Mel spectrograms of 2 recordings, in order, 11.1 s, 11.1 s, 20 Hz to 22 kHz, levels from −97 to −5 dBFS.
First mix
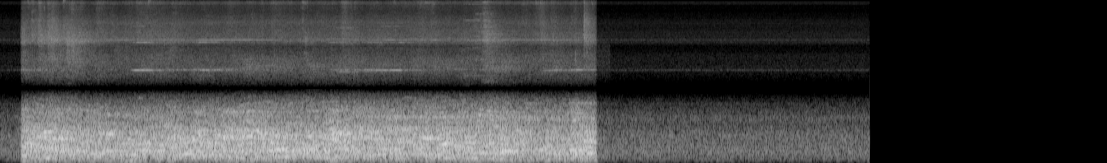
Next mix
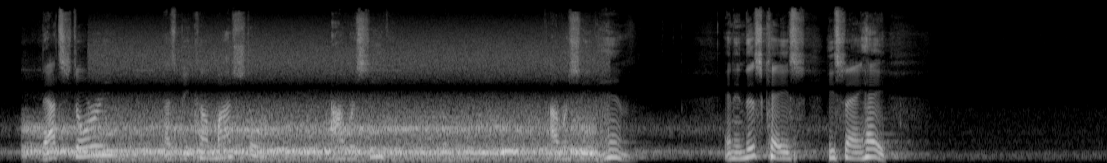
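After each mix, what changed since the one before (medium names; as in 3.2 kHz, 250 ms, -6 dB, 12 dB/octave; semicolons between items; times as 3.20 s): speech: unmuted; first sound: add vowel filter u; second sound +11.5 dB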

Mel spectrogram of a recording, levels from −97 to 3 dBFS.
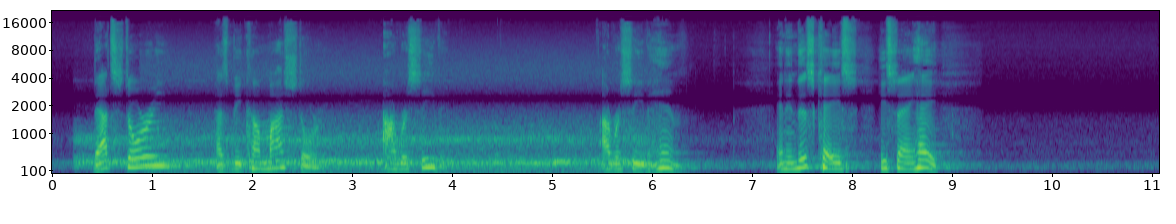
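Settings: speech +11.0 dB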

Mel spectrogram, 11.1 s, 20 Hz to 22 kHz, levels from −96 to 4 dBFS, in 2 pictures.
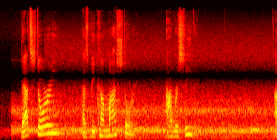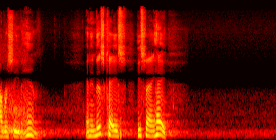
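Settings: master: add peaking EQ 190 Hz -4 dB 1.1 oct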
